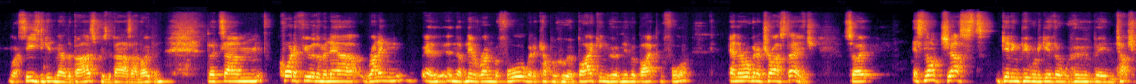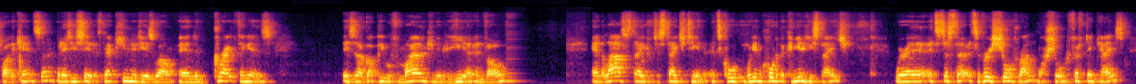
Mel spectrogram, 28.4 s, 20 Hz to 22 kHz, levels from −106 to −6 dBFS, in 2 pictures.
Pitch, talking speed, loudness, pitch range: 165 Hz, 250 wpm, -15 LUFS, 150-185 Hz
